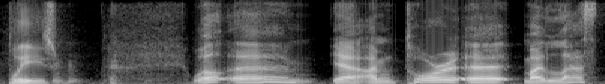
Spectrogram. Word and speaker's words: Tor: now we know yeah and also my name like tour it's also a bit it's like in the region it's toward toward yeah yeah okay you're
